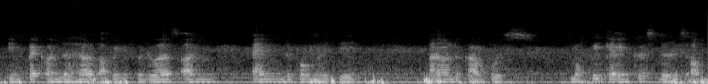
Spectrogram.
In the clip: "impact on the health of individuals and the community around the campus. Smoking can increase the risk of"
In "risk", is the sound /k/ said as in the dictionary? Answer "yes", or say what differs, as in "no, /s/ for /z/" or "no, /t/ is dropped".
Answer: no, /k/ is dropped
